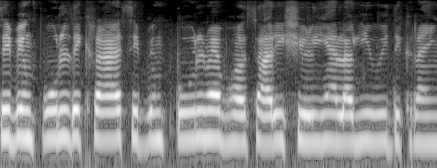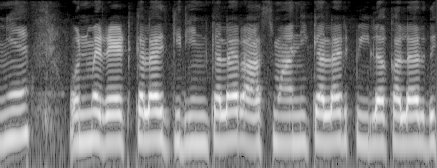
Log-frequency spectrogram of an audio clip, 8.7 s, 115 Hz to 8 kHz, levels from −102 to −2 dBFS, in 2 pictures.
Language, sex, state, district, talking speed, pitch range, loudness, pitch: Hindi, female, Bihar, Purnia, 185 wpm, 220-235 Hz, -16 LUFS, 225 Hz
